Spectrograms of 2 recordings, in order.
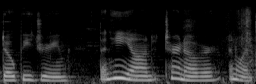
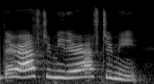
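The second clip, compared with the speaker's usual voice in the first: high, loud panicked cry, easing on the repeat; a boy running from dream monsters; panicked scream; 7 semitones higher, 5 dB louder than usual. A narrator's reading. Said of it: "he screamed".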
